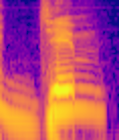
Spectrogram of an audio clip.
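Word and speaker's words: gym: exercise करने चाहते हो इसे गिम नहीं इसे पढ़ेंगे जिम क्या पढ़ेंगे जिम इसी तरह से यहां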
